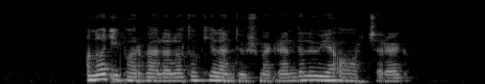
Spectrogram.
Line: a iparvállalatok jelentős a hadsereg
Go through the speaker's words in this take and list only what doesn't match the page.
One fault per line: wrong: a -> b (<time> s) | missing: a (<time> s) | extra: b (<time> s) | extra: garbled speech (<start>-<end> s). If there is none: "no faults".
extra: nagy (0.9 s)
extra: megrendelője (2.6 s)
